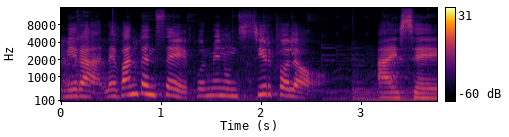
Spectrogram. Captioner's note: speaks in Spanish language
